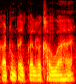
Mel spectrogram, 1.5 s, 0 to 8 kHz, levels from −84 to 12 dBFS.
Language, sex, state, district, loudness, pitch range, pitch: Hindi, male, Jharkhand, Garhwa, -15 LUFS, 110-115 Hz, 110 Hz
